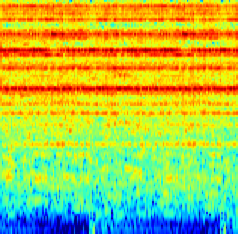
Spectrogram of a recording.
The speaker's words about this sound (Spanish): En ese momento sonó el timbre para irnos.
